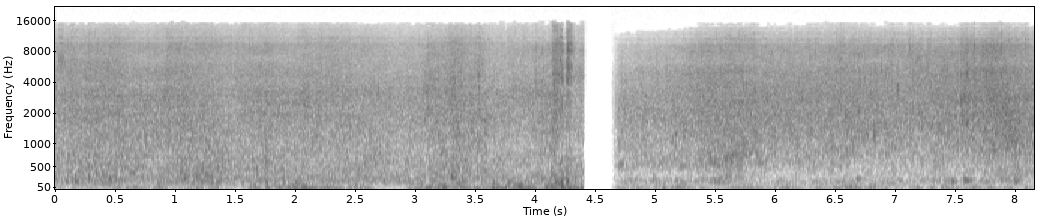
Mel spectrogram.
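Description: Small waves washing on a sandy shore under steady wind rushing over the microphone. The sound cuts out completely for a moment about halfway through.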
